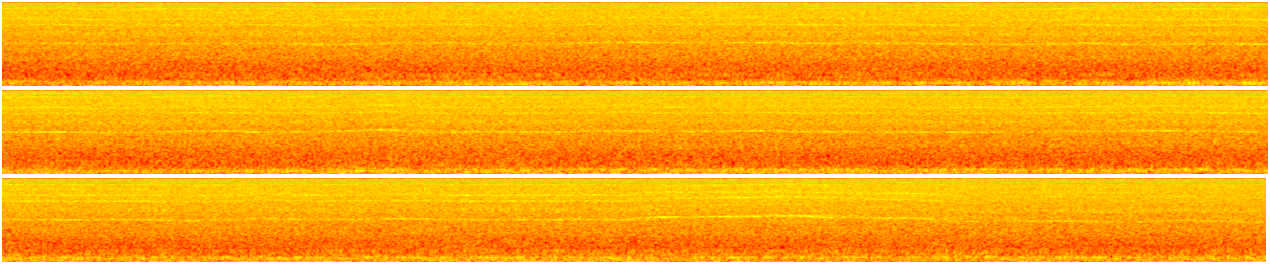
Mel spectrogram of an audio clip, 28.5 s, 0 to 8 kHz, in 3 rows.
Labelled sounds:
24.2	25.3	vessel noise, 1.9 to 5.3 kHz

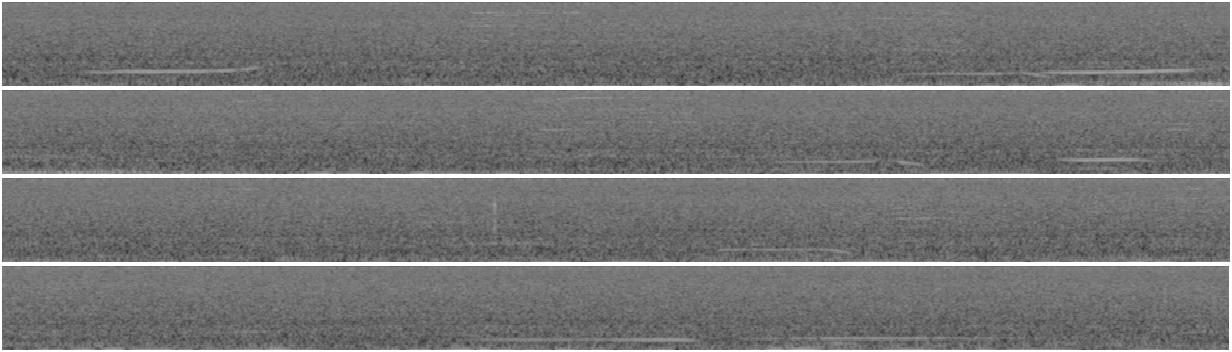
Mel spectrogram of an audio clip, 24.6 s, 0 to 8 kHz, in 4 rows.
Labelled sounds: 8.9	9.2	humpback whale, 5.7 to 6.2 kHz

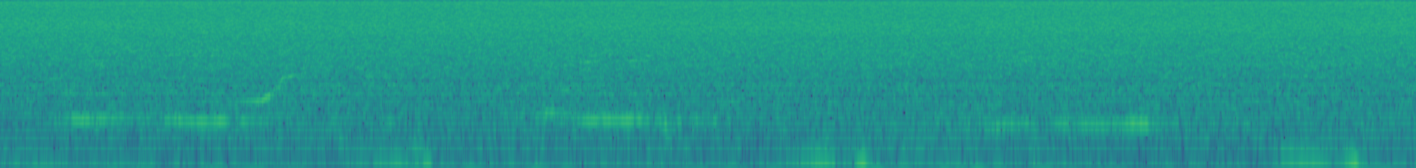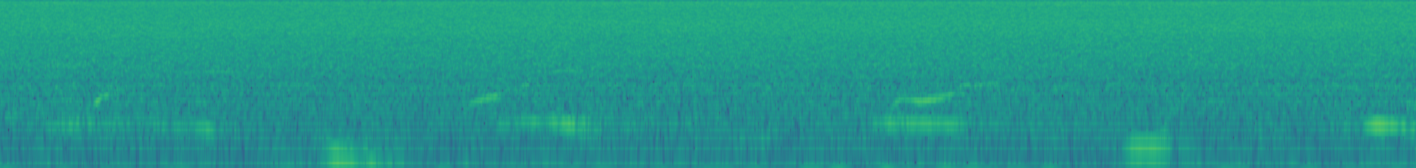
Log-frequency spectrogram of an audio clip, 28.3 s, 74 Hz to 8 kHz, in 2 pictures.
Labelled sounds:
2.8	3.1	humpback whale, 0.80 to 1.0 kHz

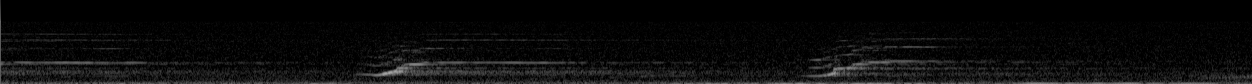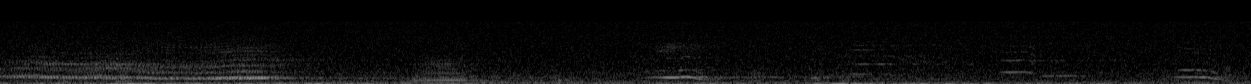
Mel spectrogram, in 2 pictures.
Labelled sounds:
0.0	1.2	humpback whale, 0.90 to 4.2 kHz
3.6	5.3	humpback whale, 0.80 to 4.2 kHz
8.1	9.5	humpback whale, 0.80 to 3.4 kHz
12.9	13.4	humpback whale, 0.90 to 1.1 kHz
19.1	19.4	humpback whale, 2.1 to 2.4 kHz
21.0	21.3	humpback whale, 1.9 to 2.0 kHz
22.5	22.8	humpback whale, 1.1 to 1.2 kHz

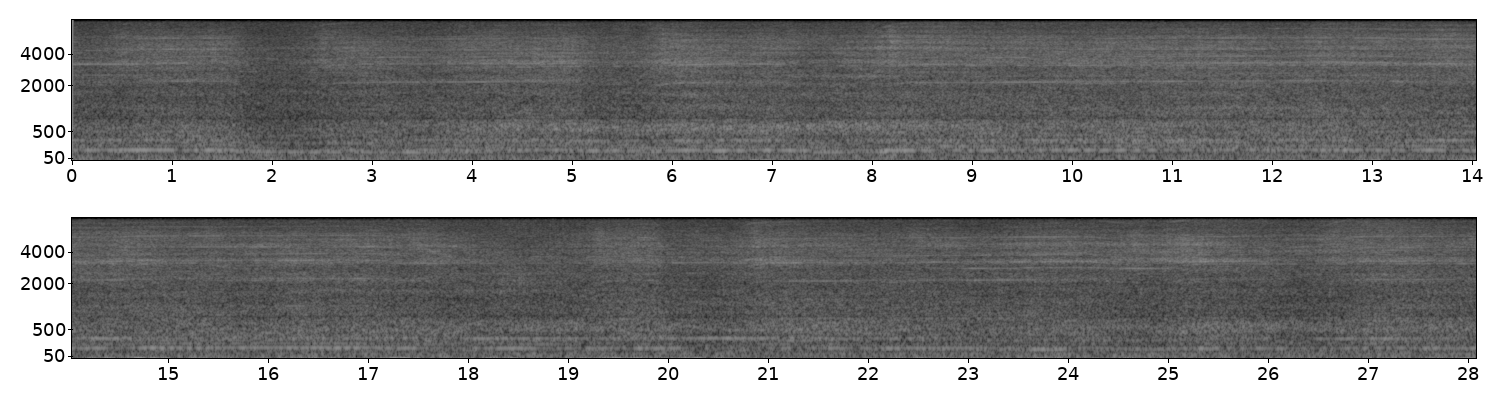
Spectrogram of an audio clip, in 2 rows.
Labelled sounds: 0.7	1.5	vessel noise, 3.2 to 5.6 kHz
3.0	3.5	vessel noise, 3.7 to 3.8 kHz
6.0	6.4	vessel noise, 3.1 to 3.3 kHz
7.9	8.6	vessel noise, 2.1 to 4.7 kHz
11.4	11.7	vessel noise, 5.5 to 5.6 kHz
13.4	13.8	vessel noise, 5.3 to 5.5 kHz
14.6	15.4	vessel noise, 4.4 to 5.6 kHz
17.5	17.7	vessel noise, 4.0 to 4.3 kHz
20.8	21.3	vessel noise, 3.3 to 7.5 kHz
22.3	22.6	vessel noise, 5.3 to 5.4 kHz
22.9	23.7	vessel noise, 2.8 to 5.6 kHz
24.3	25.4	vessel noise, 2.7 to 7.7 kHz

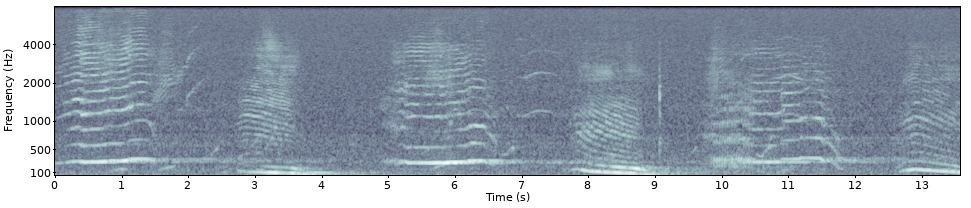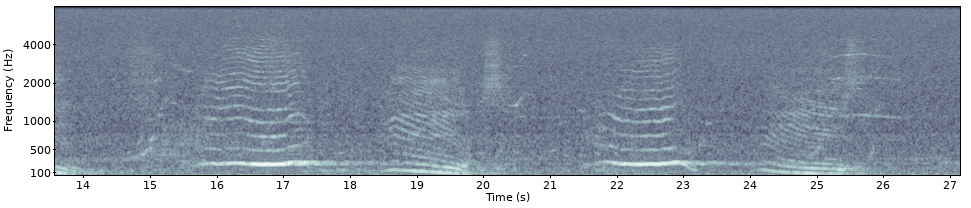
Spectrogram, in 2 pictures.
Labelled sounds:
0.0	2.2	humpback whale, 0.80 to 7.2 kHz
2.8	3.3	humpback whale, 1.0 to 1.2 kHz
5.0	8.4	humpback whale, 0.80 to 4.7 kHz
9.9	11.6	humpback whale, 0.90 to 4.0 kHz
12.7	13.2	humpback whale, 0.86 to 1.2 kHz
15.9	17.4	humpback whale, 0.93 to 3.5 kHz
18.6	19.0	humpback whale, 0.80 to 1.2 kHz
21.9	23.0	humpback whale, 0.96 to 3.6 kHz
24.5	25.8	humpback whale, 1.1 to 3.5 kHz

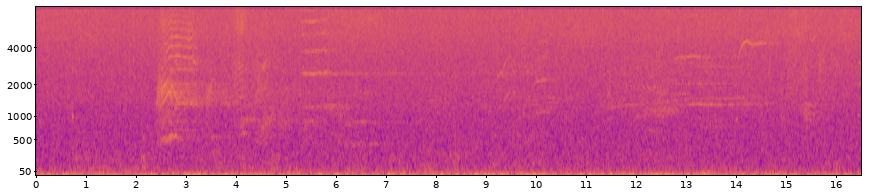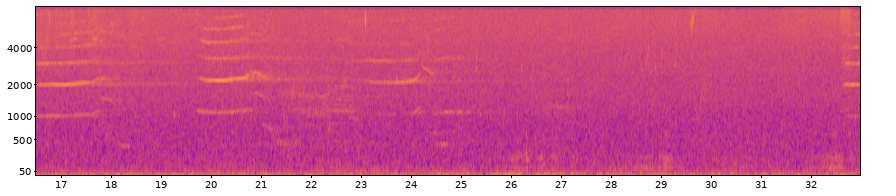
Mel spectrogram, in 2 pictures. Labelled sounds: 2.3	3.6	killer whale, 0.51 to 6.9 kHz
12.0	13.4	killer whale, 0.69 to 3.5 kHz
13.9	14.6	killer whale, 3.7 to 4.5 kHz
16.4	18.1	killer whale, 0.62 to 7.2 kHz
19.6	21.3	killer whale, 0.72 to 6.8 kHz
23.0	24.5	killer whale, 1.2 to 4.2 kHz

